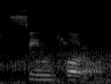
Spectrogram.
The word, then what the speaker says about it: Cincoro: Yeah, Cincoro. So, and I was seeing it, the translation is right on the bottle. It's 5 gold, so cinco oro.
